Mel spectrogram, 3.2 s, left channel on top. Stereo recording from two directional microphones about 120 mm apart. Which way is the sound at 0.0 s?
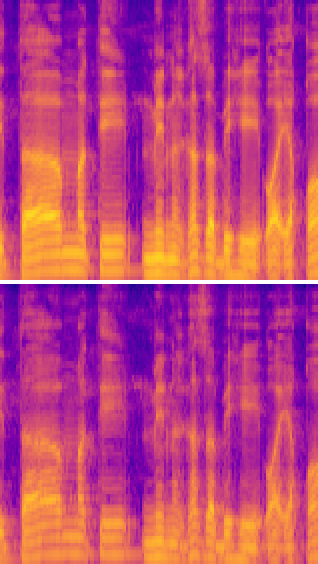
40° left (ahead or behind).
